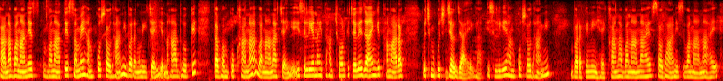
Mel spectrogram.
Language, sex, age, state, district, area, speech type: Hindi, female, 60+, Uttar Pradesh, Prayagraj, urban, spontaneous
